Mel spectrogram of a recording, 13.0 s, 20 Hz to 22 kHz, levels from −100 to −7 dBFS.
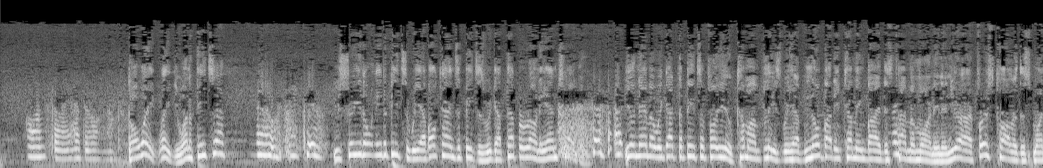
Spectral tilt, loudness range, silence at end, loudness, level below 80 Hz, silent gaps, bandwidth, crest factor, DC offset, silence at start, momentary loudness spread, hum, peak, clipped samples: -6.5 dB/octave; 2 LU; 0 s; -17 LUFS; -44 dBFS; none; 13.5 kHz; 12 dB; 0.1%; 0 s; 5 LU; none; -4 dBFS; under 0.1%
